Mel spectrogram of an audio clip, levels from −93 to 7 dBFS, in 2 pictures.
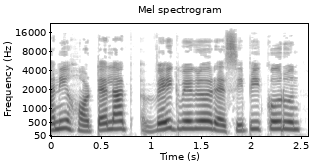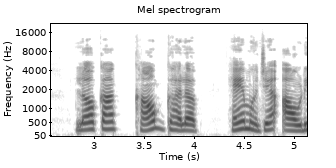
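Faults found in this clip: Single sharp click at 4.60 s, likely dropped samples: a fraction of a millisecond went missing, so the waveform jumps to a later value. Worth checking the buffer handoff.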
